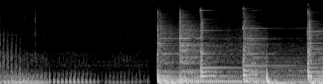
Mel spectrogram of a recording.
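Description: A cat purrs right up close with a steady, pulsing rumble for about a second and a half, before a sudden much louder burst of other sound cuts in.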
